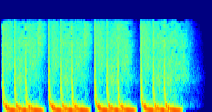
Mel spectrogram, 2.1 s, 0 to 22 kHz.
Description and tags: FL Funk
Cool Funky beat- can be looped. And I created this using FL Studio 12. could say the third in my FL Loop series. Also loops better when downloaded. Enjoy!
